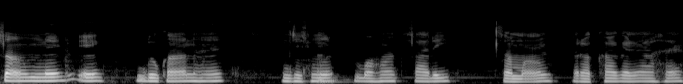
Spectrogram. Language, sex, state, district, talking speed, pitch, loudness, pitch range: Hindi, male, Chhattisgarh, Raipur, 95 wpm, 150 Hz, -21 LUFS, 145-160 Hz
